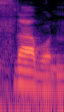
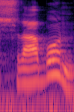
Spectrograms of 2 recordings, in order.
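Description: First: শ্রাবণ opening with a plain "sr"; s pronunciation. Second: শ্রাবণ opening with a hushed "shr"; sh pronunciation. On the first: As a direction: say শ্রাবণ as "srabon". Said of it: "আমরা বলি শ্রাবণ". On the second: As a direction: say শ্রাবণ as "shrabon", drawn out. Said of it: "উচ্চারণ হওয়ার কথা কিন্তু শ্রাবণ". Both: Shown as a demonstration.

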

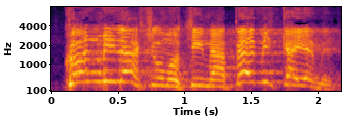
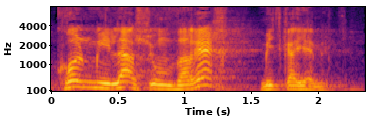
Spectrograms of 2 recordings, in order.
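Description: First: High, exclaimed decree; emphatic proclamation. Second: Said in the usual way. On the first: A narrator's reading. Preacher repeats the Baal Shem Tov's decree, emphatic proclamation. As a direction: repeat it in wonder with pitch raised.

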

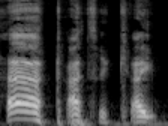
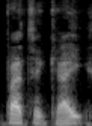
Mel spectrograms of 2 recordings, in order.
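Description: First: Slow, loud, amused reading of the title; drawn-out laughing read. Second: Said in the usual way. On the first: Real, not acted. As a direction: chuckle it out, savouring the silliness. Reading nursery title off record.

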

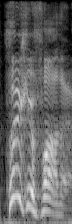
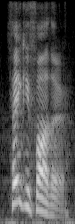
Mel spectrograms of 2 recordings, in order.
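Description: First: A thank you that slips into a laugh; thanks with an accidental chuckle. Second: Said in the usual way. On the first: Acted. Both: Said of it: "I didn't mean to say it like that".

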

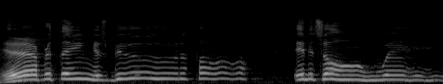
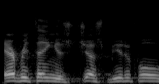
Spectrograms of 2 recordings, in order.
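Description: First: High, slow, sugary singsong; mocking the flowery preachers with a sweet lilt; mock flowery sweetness. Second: Said in the usual way. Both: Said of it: "there are guys who are flowery".

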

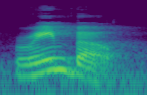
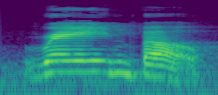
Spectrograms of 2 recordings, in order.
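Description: First: Said in the usual way. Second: RAINBOW with a gap between "rain" and "bow"; two separate parts. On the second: Shown as a demonstration. Teacher building compound words for pupils, halves kept apart.

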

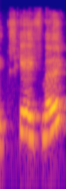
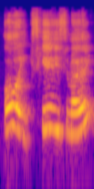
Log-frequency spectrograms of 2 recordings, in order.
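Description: First: Raised, high call for attention; retold yell, pitched up and loud. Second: High, loud, drawn-out call; emphatic retold holler, slow and high; louder, insistent yell. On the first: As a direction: call out to someone walking off. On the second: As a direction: call again, stretching it out for someone ignoring you. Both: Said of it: "I yelled out".

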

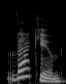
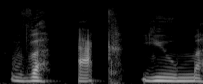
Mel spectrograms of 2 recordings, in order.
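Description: First: Said in the usual way. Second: "Vacuum" split into v... ac... uum; sounded out. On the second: Shown as a demonstration. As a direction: pause between the pieces of "Vacuum". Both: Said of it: "You say it".

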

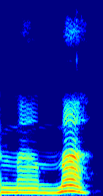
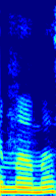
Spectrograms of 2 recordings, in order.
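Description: First: Mamá said slowly as ma-MÁ, last syllable stressed; stress on final syllable. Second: Mamá wrongly said MA-ma, first syllable stressed. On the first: Teacher showing children the correct word, mamá stressed on the end. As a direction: land on the long final á of "mamá". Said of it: "se dice mamá". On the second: Teacher showing children what not to say, mamá as MA-ma. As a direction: hit the first "ma" of "mamá", drop the last. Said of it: "no se dice mamá". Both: Shown as a demonstration.

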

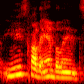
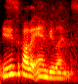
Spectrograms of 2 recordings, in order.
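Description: First: "ambulance" as AM-buh-lance; no y-glide, full -lance on "ambulance"; testing own pronunciation. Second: "ambulance" as AM-byuh-lunce; y-glide and short ending on "ambulance"; trial pronunciation. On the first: Trying the sentence to hear herself, testing own pronunciation. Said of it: "Wait, do I say". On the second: Testing whether it sounds right, trial pronunciation. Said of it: "That don't even sound right". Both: Shown as a demonstration.

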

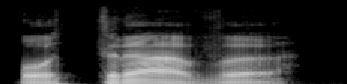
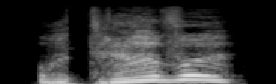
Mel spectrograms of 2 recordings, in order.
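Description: First: Flat confirmation. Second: High, shocked question; horrified gasp. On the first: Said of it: "urmă Spancioc". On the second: Ruxanda horrified at the poison. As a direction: recoil at the word. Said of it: "strigă ea, înfiorându-se". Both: Acted.

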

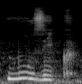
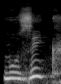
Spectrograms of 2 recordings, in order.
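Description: First: Музик stressed on the first syllable, МУ; wrong stress. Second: Музик stressed on the last syllable, ЗИК; correct stress. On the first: Teacher gives a wrongly learned example, МУ stressed in музик. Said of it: "неправильно завчили слово". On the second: Teacher gives the right version, ЗИК stressed in музик. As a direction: say муЗИК, weight on the end. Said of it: "правильно буде". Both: Shown as a demonstration.

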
